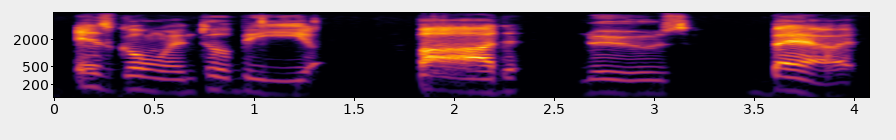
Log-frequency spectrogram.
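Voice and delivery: slow, drawn-out mock announcement; Bad News Barrett. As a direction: imitate a wrestler's theatrical delivery of bad news, pausing for effect. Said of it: "I think I'm just gonna say this".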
